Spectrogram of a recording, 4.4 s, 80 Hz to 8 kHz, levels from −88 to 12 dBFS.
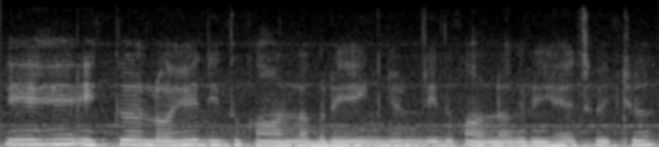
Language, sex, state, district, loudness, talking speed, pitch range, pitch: Punjabi, female, Punjab, Fazilka, -11 LUFS, 220 wpm, 205-230 Hz, 210 Hz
